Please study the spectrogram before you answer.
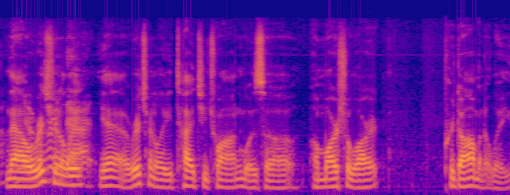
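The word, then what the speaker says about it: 太極拳: a different term than Qi so it's really mispronounced it's a Tai Chi Chuan is the correct pronunciation and well maybe not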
